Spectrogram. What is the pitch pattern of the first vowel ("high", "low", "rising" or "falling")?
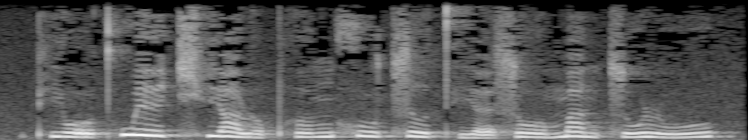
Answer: low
